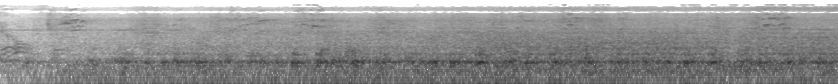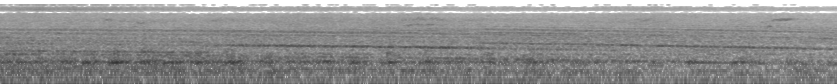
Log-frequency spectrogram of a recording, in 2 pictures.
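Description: A train rolls in, its motors whining lower as it slows.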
